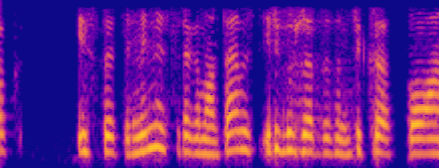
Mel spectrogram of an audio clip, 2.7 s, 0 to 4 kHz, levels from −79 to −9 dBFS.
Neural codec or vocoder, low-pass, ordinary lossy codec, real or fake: none; 3.6 kHz; AAC, 16 kbps; real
